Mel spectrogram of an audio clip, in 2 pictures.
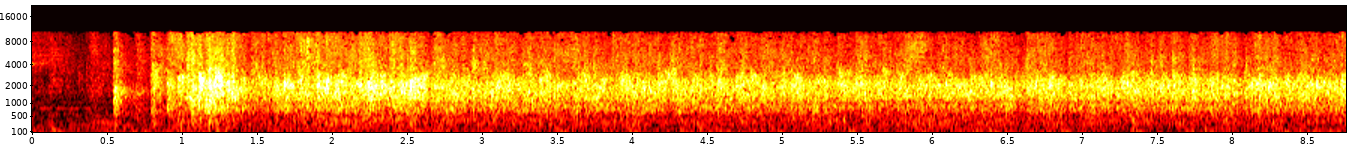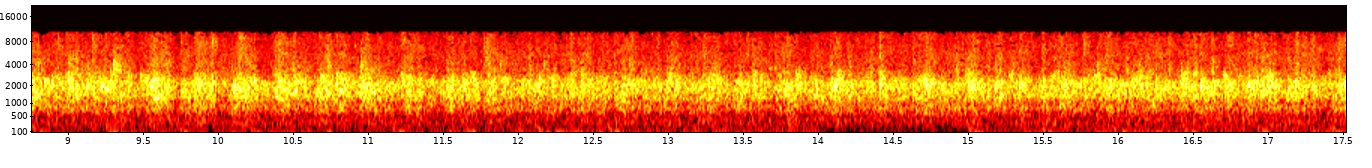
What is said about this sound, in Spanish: No lo vemos, pero se produjo ese largo a salva de aplausos porque Julen estaba llorando en el estrado del palco del estadio Santiago Bernabéu.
